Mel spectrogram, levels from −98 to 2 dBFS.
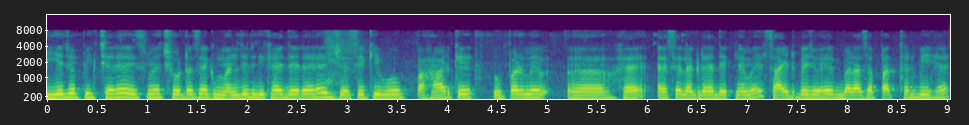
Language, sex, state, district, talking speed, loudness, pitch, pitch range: Hindi, male, Jharkhand, Jamtara, 245 wpm, -13 LUFS, 155 Hz, 145-160 Hz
